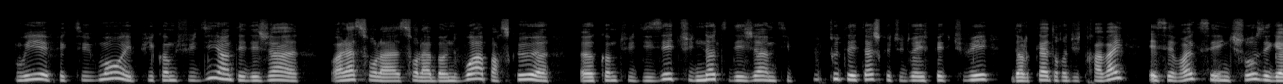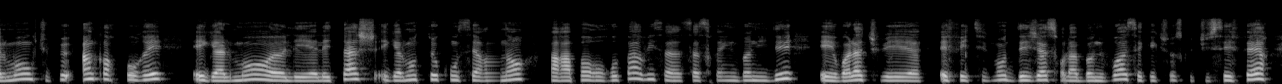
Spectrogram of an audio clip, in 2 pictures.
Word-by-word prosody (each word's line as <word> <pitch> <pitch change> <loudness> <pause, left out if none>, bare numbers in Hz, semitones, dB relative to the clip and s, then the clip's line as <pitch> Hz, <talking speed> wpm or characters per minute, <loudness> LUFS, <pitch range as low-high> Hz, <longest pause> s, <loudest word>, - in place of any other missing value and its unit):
Oui 205 +6 0
effectivement 210 +5 -2
et 195 -4 0
puis 195 +2 -13
comme 190 +1 -2
tu 190 0 -14
dis, 290 +11 -2
hein, 245 -2 +4
tu 205 -3 -3
es 185 - -4
déjà, 180 +1 0
heu, 165 - -10 0.3
voilà 200 +6 +3
sur 215 -4 -4
la 165 -1 +1
sur 170 +3 -5
la 165 -2 +1
bonne 165 +1 -1
voie 245 +10 +2
parce 180 -8 -7
que, 220 - -4 0.3
heu - - -16 0.3
heu, 170 - +4
comme 185 +2 -3
tu 180 -1 -13
disais 175 +9 -2
tu 235 -6 -12
notes 230 +3 +2
déjà 185 +2 0
un 185 -2 -2
petit 175 0 -16 0.2
peu 225 - -14
toutes 250 -1 -2
les 210 - +5
tâches 230 +1 -1
que 205 -3 -7
tu 180 -1 -16
dois 185 +1 -2
effectuer 190 +4 0 0.2
dans 170 0 +4
le 160 - -3
cadre 180 0 0
du 170 -1 -14
travail 215 - +1 0.2
et 205 - +4
c'est 190 0 -2
vrai 205 +8 +1
que 250 - -22
c'est 220 -5 -2
une 190 -2 -1
chose 220 +6 0
également 195 +6 +3
que 240 - -19
tu 190 -7 -16
peux 210 +4 -2
incorporer 235 -1 +3 0.3
également, 195 +3 +4
heu, 185 -1 +6
les 170 -1 +2
les 170 0 0
tâches 245 +7 +1
également 195 +2 0
te 220 +1 -2
concernant 200 +1 -1 0.2
par 180 -1 +3
rapport 180 +2 +2
au 180 - -2
repas 195 +9 -1
oui, 235 0 -1
ça 185 -6 -3
ça 180 +2 -4
serait 185 +1 -10
une 180 -1 -5
bonne 185 0 -1
idée 235 +10 +1 0.2
et 180 - +4
voilà 175 +5 +5
tu 185 -3 -5
es, 175 0 +1
heu, - - -21 0.2
effectivement 190 +1 -1
déjà 190 +2 +2
sur 200 - -6
la 175 -1 +1
bonne 170 +1 -1
voie, 225 +8 +2
c'est 195 -5 -5
quelque 180 -1 -10
chose 195 -1 -11
que 175 - -24
tu 165 0 -17
sais 185 +4 0
faire 230 +6 +4
190 Hz, 220 wpm, -23 LUFS, 175-220 Hz, 0.3 s, heu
